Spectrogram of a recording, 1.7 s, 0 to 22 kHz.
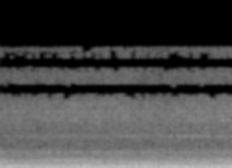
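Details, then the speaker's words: Woodmizer Super 70 sawmill with a new drive pulley cutting dry pallet logs: the motor drone bogs slightly under the cut, with no belt squeal or slip. Drive is healthy. "hear how it revved up it catches up to the rpm that's what you want here"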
